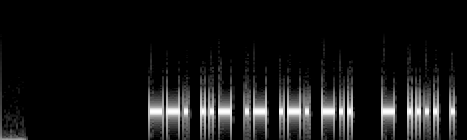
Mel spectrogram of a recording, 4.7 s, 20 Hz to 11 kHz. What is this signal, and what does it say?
Morse code, heard as a keyed tone, about 28 wpm, 700 Hz. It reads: GUARD THE
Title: Sentences from Top 1000 Words - Review Part 4 - 28wpm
